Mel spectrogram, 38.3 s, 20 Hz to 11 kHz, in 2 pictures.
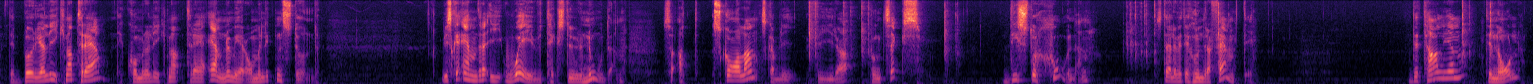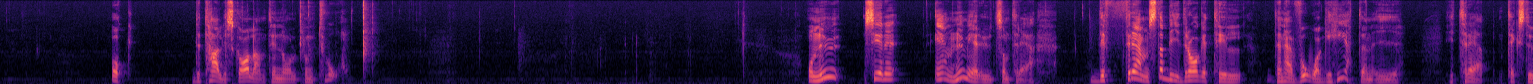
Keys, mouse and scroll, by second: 8.2 click, 9.3 KP_4, 9.7 KP_Decimal, 9.9 KP_6, 11.0 Tab, 13.2 KP_1, 14.4 Tab, 17.4 KP_0, 17.8 Tab, 21.1 KP_0, 22.1 KP_2, 22.8 Return, 28.2 middle click.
